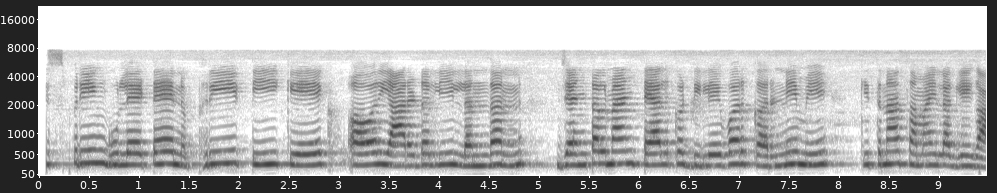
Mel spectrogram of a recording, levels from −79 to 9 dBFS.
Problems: none marked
